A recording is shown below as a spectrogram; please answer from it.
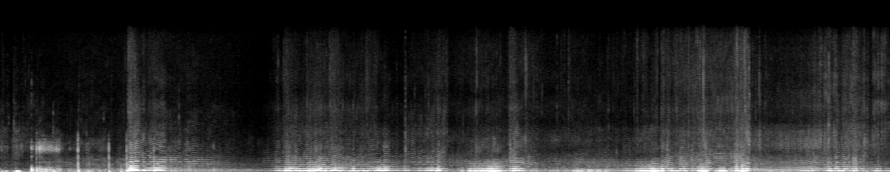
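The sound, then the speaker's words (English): Honey bees buzzing at a beehive entrance, recorded close up as pollen-laden bees fly in, a dense, continuous humming drone that swells and fades irregularly as individual bees pass, fairly loud and with no talk. “Isn't that a great sound? Not everyone loves that sound, but beekeepers do.”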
